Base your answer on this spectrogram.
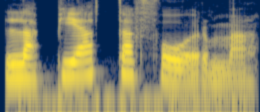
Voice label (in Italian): "platform", Italian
